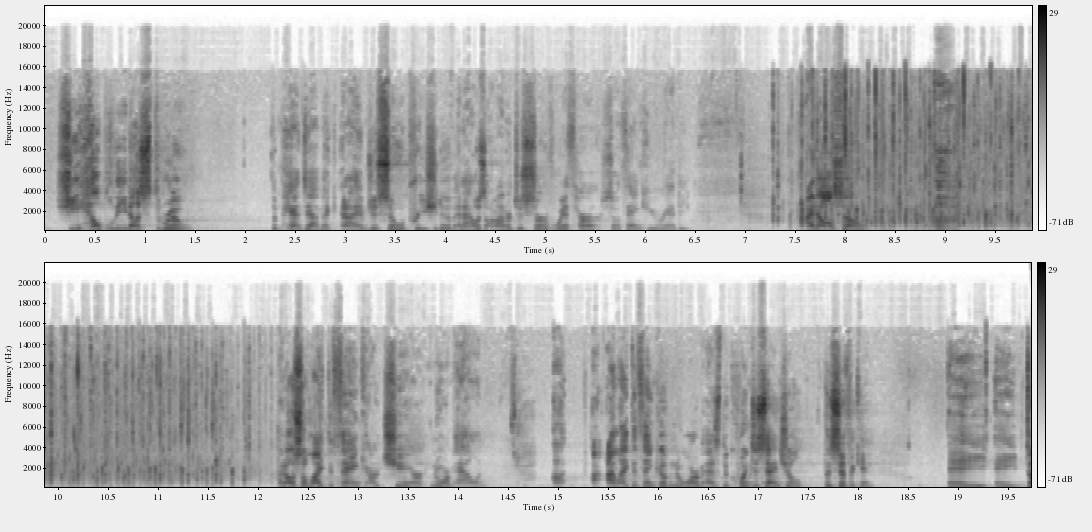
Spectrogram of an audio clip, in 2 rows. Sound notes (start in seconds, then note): 7.2 crowd applauding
